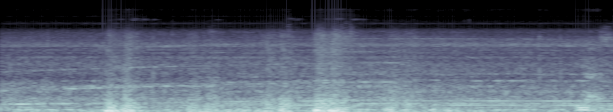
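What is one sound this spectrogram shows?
A tram's wheels clatter and thump over rail joints.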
